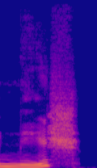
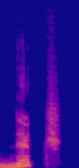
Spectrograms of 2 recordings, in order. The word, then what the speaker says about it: niche: I like to say niche. I know I'm in the Midwest and most of the people around me probably say niche, but I like how it's pronounced as niche.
